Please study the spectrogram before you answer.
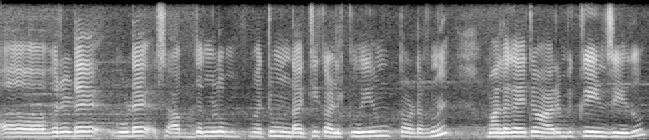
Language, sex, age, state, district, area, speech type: Malayalam, female, 18-30, Kerala, Kasaragod, urban, spontaneous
